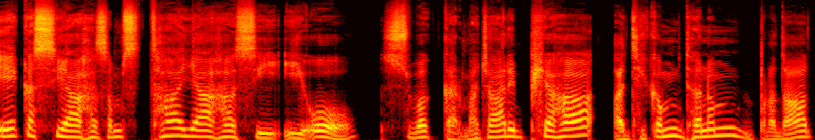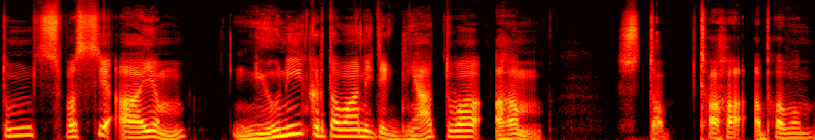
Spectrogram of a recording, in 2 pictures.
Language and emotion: Sanskrit, surprised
